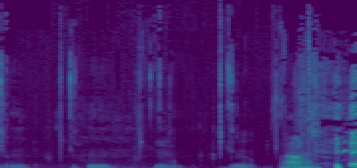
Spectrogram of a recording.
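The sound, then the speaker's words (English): A man chews a Snickers bar, letting out short hummed moans between bites, ending in a louder burst of crunchy, wet chewing layered with a drawn-out hum. “He moans while he chews.”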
